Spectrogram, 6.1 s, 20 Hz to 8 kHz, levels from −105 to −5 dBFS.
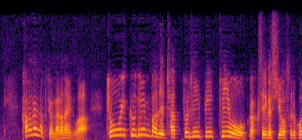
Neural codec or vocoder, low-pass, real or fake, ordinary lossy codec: codec, 16 kHz, 1.1 kbps, Voila-Tokenizer; 7.2 kHz; fake; none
